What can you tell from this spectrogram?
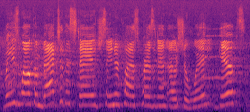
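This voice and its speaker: A woman's voice: sits high, measured pace. An American woman giving a formal ceremonial address at a podium microphone, over an echoey PA in a noisy gym. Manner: speaking at a podium microphone to a hall. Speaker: school official presiding at graduation. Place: school gym with PA system.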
